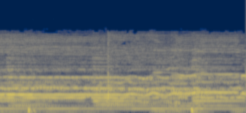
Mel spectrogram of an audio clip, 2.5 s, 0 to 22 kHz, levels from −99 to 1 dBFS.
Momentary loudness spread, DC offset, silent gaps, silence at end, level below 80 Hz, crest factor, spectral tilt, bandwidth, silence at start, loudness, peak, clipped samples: 3 LU; under 0.1%; none; 0 s; -40 dBFS; 16 dB; -6 dB/octave; 7.4 kHz; 0 s; -19 LUFS; -4 dBFS; under 0.1%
